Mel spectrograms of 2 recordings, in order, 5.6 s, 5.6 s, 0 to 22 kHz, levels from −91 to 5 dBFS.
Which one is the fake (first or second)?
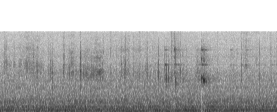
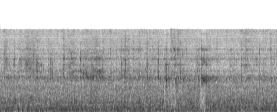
second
